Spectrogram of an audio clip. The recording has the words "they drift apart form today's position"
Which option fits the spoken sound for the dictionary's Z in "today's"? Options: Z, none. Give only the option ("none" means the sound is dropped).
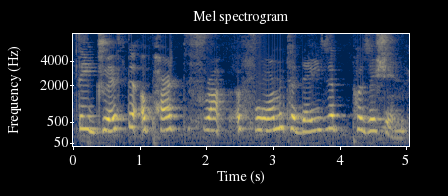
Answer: Z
